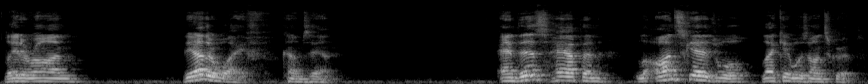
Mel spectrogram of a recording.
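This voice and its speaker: A man hosting his own show, talking in a slow, emphatic, preachy monologue. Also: fairly high pitch, lively intonation, reverberant. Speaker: host. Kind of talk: monologue to camera.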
